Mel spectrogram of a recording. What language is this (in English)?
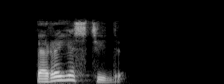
Kabyle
